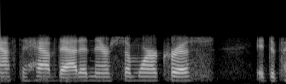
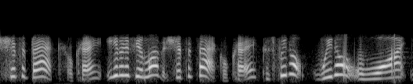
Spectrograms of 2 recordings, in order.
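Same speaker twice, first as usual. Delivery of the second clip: high, bright reassurance, pitch jumps up; friendly reassuring pitch; 8 semitones higher, 3 dB louder than usual. Shown as a demonstration. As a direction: lift the voice up high to soothe the buyer. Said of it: "I don't say it like that".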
